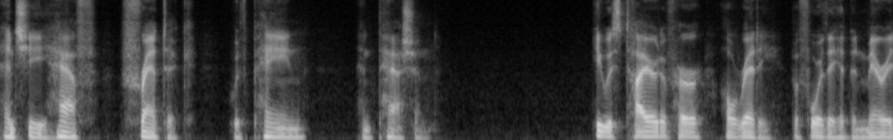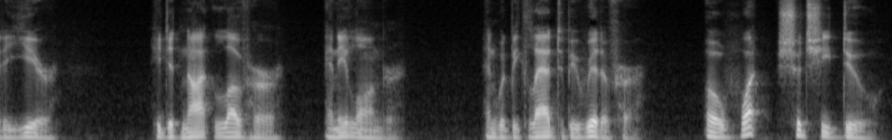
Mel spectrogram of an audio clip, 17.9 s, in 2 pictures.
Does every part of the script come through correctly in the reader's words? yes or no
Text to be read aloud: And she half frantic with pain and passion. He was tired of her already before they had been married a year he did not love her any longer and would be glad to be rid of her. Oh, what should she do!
yes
